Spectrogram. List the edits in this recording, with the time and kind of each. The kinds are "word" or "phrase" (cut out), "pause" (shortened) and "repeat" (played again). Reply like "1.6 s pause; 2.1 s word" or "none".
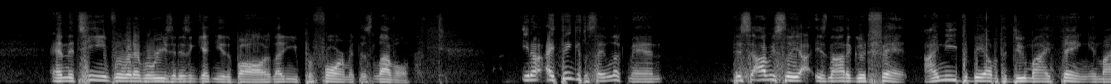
5.4 s word; 5.8 s word; 9.1 s pause

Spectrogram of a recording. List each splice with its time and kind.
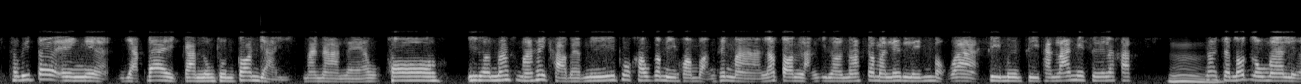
3.8 s pause

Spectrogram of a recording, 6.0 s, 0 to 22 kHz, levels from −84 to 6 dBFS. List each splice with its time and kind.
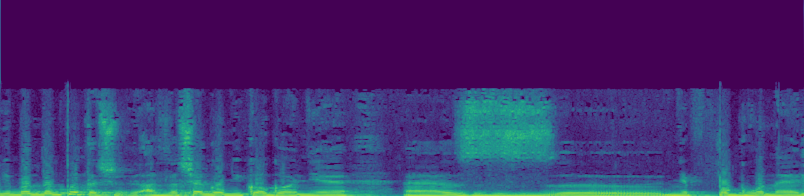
1.7 s word; 2.2 s word

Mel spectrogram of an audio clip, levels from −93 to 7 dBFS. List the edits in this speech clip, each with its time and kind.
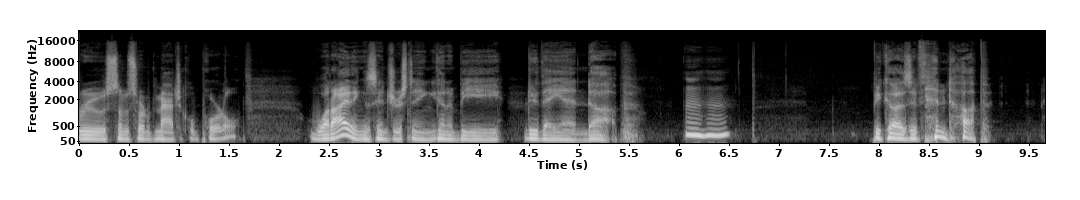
3.6 s word; 4.5 s word; 8.5 s word

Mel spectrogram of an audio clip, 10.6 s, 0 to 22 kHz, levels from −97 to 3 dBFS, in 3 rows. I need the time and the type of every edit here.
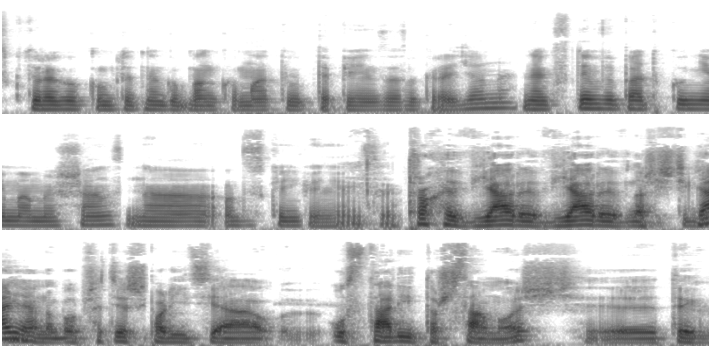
2.0 s word; 5.0 s word; 6.2 s repeat; 6.8 s word; 7.8 s word

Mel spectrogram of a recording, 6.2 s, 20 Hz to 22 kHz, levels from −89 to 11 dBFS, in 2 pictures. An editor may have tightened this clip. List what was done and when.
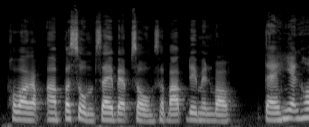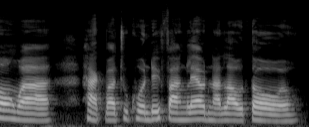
2.5 s pause

